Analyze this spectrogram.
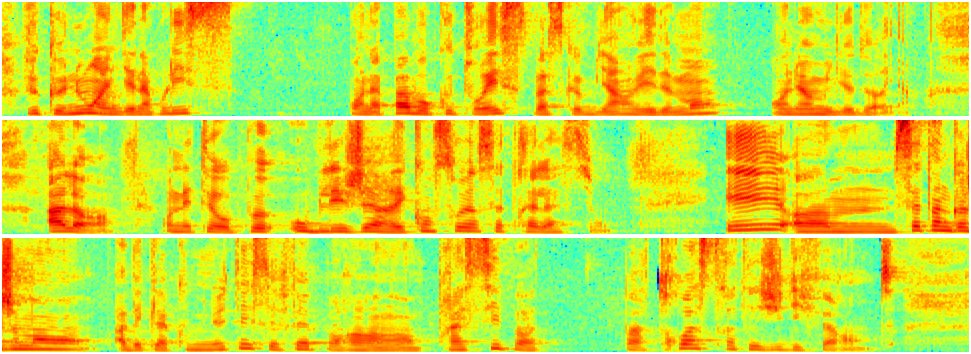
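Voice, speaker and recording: Somewhat breathy speech comes at a fairly quick pace with lively intonation. The recording is very clean, with a silent background. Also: woman, medium pitch for a woman. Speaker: museum director and lecturer. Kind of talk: conference talk. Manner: halting.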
